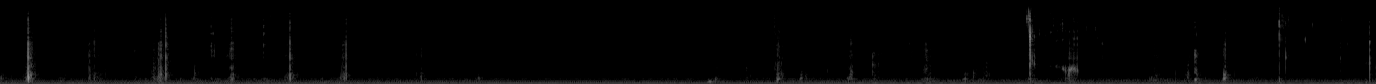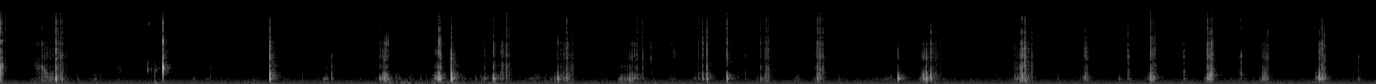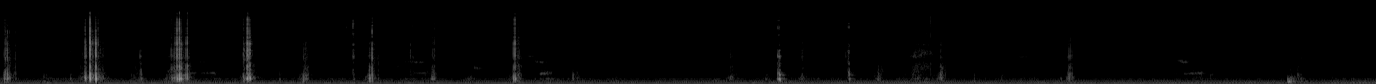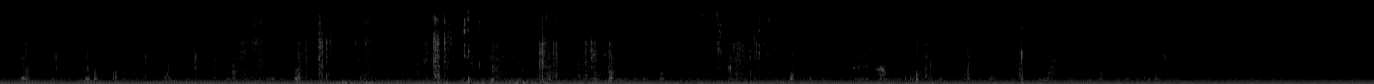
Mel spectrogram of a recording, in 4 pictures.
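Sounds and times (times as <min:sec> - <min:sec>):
chewing and crunching chalky chunks: 0:00.0 - 0:05.1, 0:07.1 - 0:38.5, 0:40.4 - 0:55.0.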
